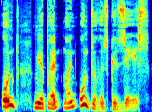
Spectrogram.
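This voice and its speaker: A big, grumpy storybook mammoth, as a man acts it out, gruff and indignant, its words dragged out slowly. The voice is husky and low, and the recording is dry and close. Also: dry recording. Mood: indignant, stern. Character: huge, grumpy, stern mammoth.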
